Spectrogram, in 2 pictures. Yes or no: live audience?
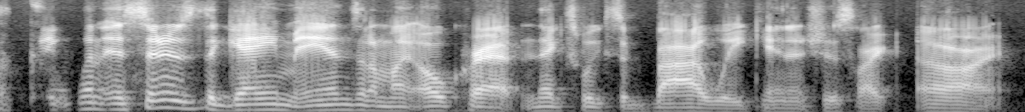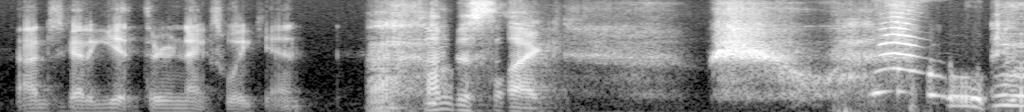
no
